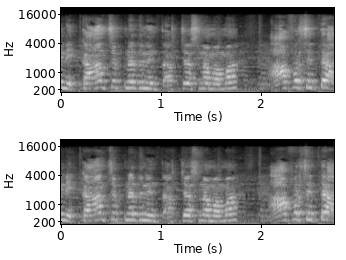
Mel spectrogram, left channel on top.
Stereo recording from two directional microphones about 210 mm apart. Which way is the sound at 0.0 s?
5° left (ahead or behind).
